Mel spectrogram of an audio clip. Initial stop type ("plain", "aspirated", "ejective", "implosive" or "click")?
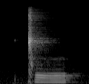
click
